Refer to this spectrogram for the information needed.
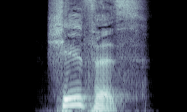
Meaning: genitive of Schilf
- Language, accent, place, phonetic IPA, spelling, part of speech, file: German, Germany, Berlin, [ˈʃɪlfəs], Schilfes, noun, De-Schilfes.ogg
